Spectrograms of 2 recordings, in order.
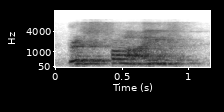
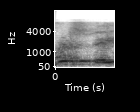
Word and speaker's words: RISC-V: Essentially, it's RISC-V is it is RISC-V, not RISC-V, if some people might mispronounce it.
